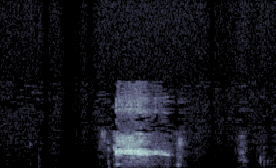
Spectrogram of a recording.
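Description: Near silence, broken about a second in by one faint, brief sound.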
